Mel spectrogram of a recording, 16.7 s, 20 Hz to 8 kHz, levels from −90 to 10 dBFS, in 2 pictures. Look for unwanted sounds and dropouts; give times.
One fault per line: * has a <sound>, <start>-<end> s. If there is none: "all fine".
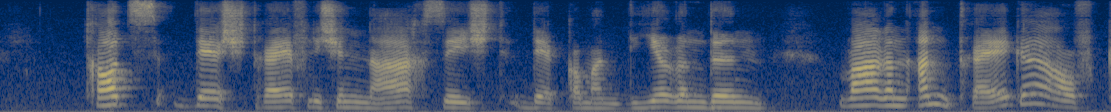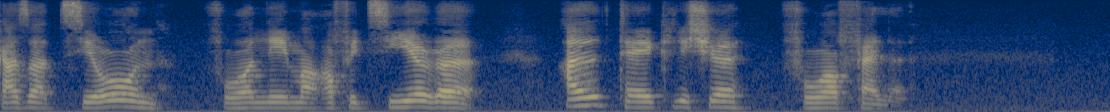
all fine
